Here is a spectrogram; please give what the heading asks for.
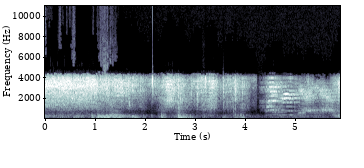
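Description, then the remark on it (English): A deer smashes through a window of a butcher shop in Minnesota: loud, harsh crashing and clattering in a dense burst of noise, followed near the end by a woman's high, wavering screaming. “My favorite is not the initial crash, but the second crash when he tries to go out a window that hasn't been broken yet.”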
